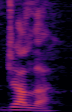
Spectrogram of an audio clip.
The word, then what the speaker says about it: jala: been doing all weekend, Jala, everybody pronounce Jala. That's two shorts. Two short vowels, and they are both laghu. They are light.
